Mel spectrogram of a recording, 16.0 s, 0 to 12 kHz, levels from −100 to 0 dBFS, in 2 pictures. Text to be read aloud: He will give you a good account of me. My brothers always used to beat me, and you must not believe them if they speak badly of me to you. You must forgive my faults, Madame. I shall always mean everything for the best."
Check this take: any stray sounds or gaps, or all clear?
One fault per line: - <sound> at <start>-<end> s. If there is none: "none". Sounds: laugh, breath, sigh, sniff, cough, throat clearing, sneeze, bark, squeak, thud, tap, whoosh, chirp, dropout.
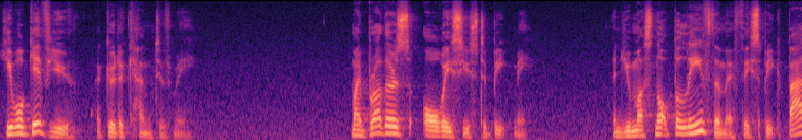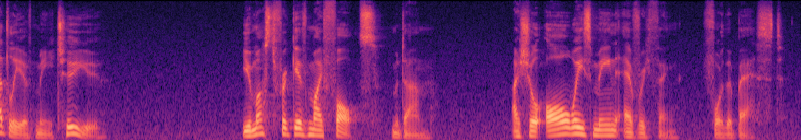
none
